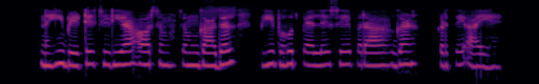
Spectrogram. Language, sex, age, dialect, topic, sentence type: Hindi, male, 18-24, Hindustani Malvi Khadi Boli, agriculture, statement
